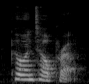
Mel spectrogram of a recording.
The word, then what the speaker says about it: COINTELPRO: COINTELPRO.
